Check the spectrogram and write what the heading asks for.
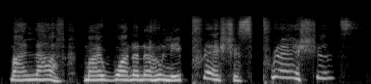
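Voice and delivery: high, gushing endearments; high, swooning lover cooing precious; doting lover. A narrator's reading. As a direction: pour it out like a besotted lover.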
